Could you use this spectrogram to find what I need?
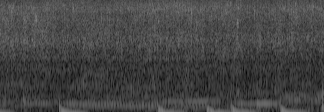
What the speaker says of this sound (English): Finish cooking the shrimp.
